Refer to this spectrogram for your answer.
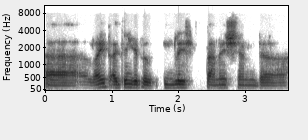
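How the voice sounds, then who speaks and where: A man with an Indian accent talks fairly slowly with monotone, flat intonation. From South India, Karnataka. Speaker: podcast host. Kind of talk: interview. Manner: hesitant, many fillers.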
